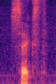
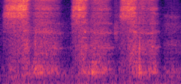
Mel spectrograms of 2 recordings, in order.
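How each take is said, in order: First: The word is said quickly. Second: The word is said slowly. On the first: "eventually you want to build up speed" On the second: "you can slow down the word"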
